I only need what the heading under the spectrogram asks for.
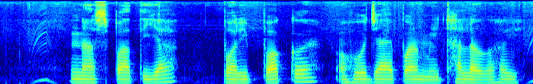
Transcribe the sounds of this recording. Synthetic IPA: naspat̪ija | pʌɾipʌkɦod͡ʒaepʌɾmiʈʰalʌɡɦʌj

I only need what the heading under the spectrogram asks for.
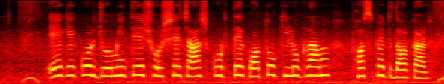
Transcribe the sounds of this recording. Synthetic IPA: ekekoɾd͡ʑomit̪eʃoɾʃet͡ɕaʃkoɾt̪ekɔt̪okiloɡɾampʰɔspʰeʈd̪ɔɾkaɾ

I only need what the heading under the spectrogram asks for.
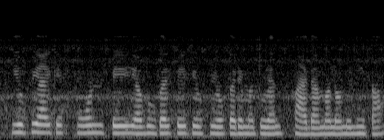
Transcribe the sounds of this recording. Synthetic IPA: juːpiaːikepʰoːnpejaɡuːɡəlpekeʊpjoːɡ̚kɐɾemãt̪ʊɾə̃nt̪faːɪd̪amɐ̃nõmɪlĩkaː

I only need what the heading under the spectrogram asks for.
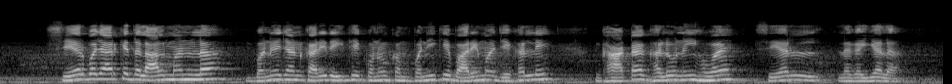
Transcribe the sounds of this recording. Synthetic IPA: ʃeːəɾbɐd͡ʒaːɾked̪ɐlaːlmənlə | bəned͡ʒaːnkaːɾiɾɐɦit̪ʰekoːnõkɐ̃mpənikebaːɾemẽd͡ʒ̪eːkʰəɾle | ɡʱaːʈaɡʱɐlonɐɦĩɦoːaeseːəɾlɐɡəjjalɐ

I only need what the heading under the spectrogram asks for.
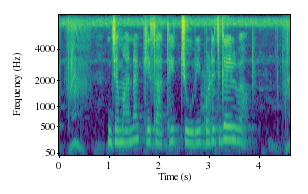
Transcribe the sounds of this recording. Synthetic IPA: d͡ʒɐmaːnakesaːt̪ʰet͡ʃoːɾibɐɽ̤ət͡ʃɡɐilʋaː

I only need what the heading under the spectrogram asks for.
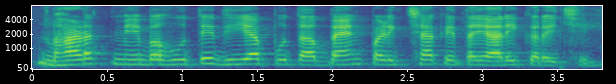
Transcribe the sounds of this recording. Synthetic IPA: bʱaːɾət̪mẽbəɦut̪ed̪ʱijaput̪abɛ̃ːŋk̚pəɽɪk̚t͡ʃʰaket̪əjaːɾikəɾɛt͡ʃʰe

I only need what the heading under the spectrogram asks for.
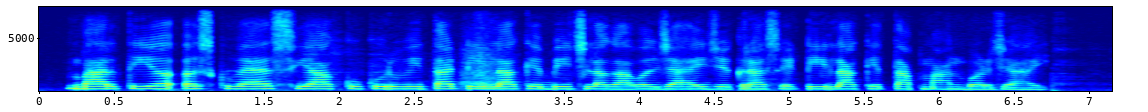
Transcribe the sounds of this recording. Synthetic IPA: bʱaːɾt̪ijəʔəskwɛːsjakʊkʊɾwit̪aʈiːlakebiːt͡ʃləɡaːʋəld͡ʒaːid͡ʒekɾaseʈiːlaket̪aːpmaːnbəɽ̤d͡ʒaːi

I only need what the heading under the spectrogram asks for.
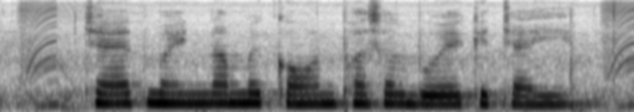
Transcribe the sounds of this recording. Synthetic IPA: t͡ʃɛ̃ːt̪məɦɪnːamẽkɔːnpʰɐsəlboːeket͡ʃaːɦie

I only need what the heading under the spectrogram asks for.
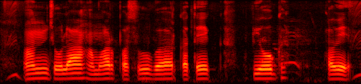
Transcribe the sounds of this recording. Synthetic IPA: ənd͡ʒolaɦəməɾpəsubəɾkət̪ek | upjoɡ | həʋe

